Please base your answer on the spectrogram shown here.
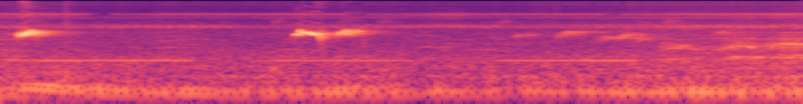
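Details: Red-whiskered bulbul during a morning singing duel: two loud, brief chirped phrases about a second and a half apart, followed by softer slurred notes, with a faint steady tone underneath.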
